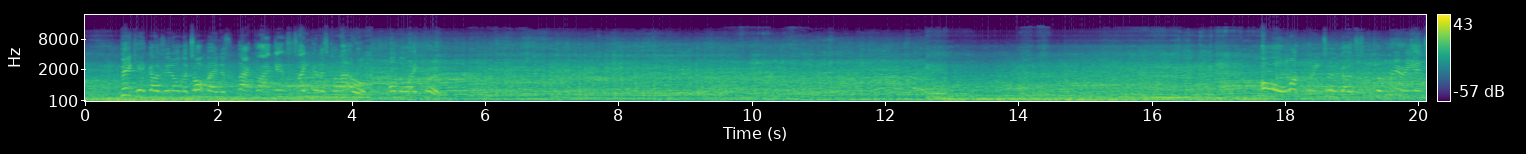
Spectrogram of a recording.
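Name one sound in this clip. Car engines roar and rev loudly.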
